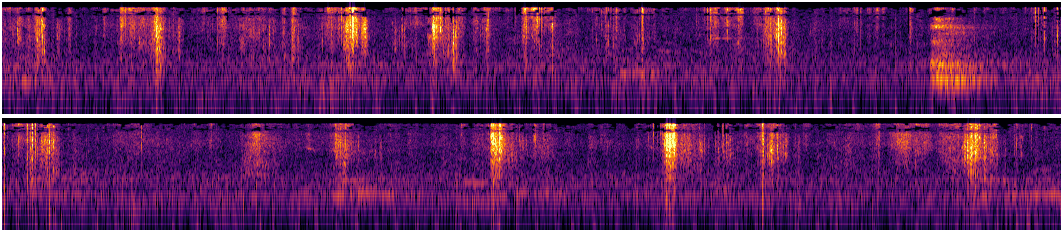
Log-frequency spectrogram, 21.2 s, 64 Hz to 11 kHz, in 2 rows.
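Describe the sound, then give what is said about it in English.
Many Bible pages being flipped at once while turning to Matthew 9, a steady soft rustle broken by irregular crisp page turns, like a crowd turning through books together, with no voices. “Love to hear the sound of Bible pages turning.”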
